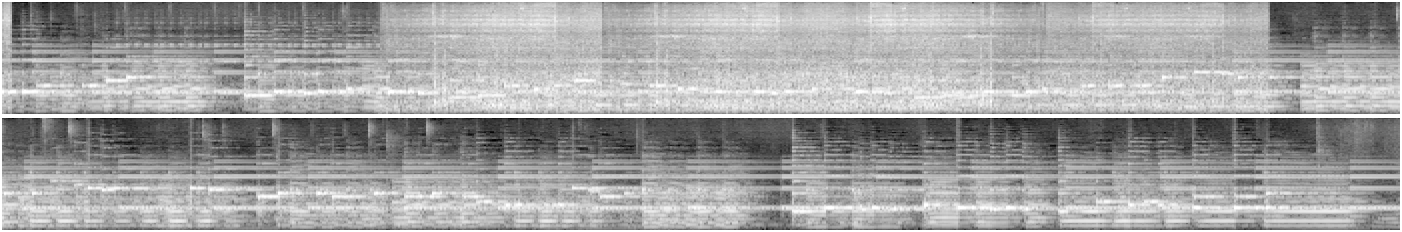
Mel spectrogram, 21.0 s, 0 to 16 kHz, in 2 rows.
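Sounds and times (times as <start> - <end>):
fast piano music: 0.0 - 20.7
steady held tone: 2.8 - 9.5.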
